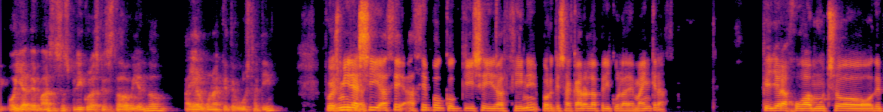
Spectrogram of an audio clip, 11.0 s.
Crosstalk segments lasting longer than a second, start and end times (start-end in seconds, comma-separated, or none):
none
